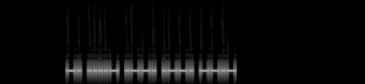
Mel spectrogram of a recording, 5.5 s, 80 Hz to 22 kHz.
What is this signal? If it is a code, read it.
Morse code, heard as a keyed tone, about 32 wpm, 700 Hz. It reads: N4PPQ
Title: USA Call Signs - 5 Characters - Repeated 3x - 30wpm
